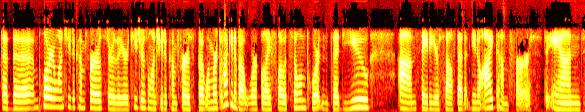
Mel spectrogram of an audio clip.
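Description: A woman from Chicago, a guest expert on a radio show, giving advice in a calm, measured way with soft fillers. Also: fairly low pitch, dry recording. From Chicago, USA. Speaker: guest expert, medical school faculty. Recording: tinny phone line, dry.

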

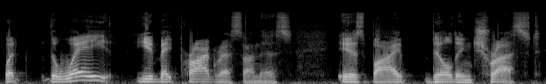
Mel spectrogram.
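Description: A man with a low voice answers a caller's question as a radio guest. He thinks aloud and stumbles over repeated words as he restarts. His voice sounds dry and close. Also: sing-song, takes it slowly, dry recording. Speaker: guest journalist.

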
